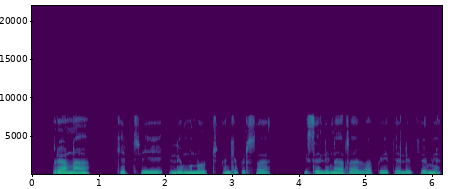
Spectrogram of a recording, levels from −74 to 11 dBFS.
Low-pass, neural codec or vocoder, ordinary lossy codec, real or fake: none; none; none; real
